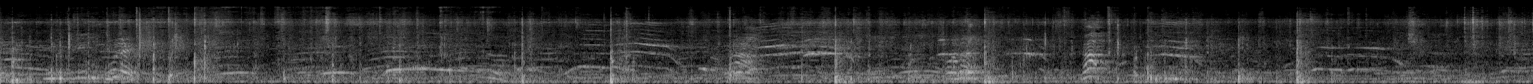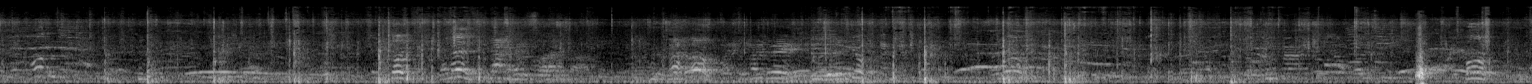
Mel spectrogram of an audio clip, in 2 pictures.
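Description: Several people's voices calling out and talking over one another during an outdoor pickup basketball game, with scattered short knocks of the ball bouncing on the concrete court.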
